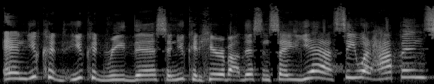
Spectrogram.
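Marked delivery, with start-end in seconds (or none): 2.9-4.3 higher, drawn-out gloating "see?"; mock know-it-all. Preacher voicing a doubter who says see what happens, mocking. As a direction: voice a smug doubter, pitched up. Mocking onlooker voiced in sermon.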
